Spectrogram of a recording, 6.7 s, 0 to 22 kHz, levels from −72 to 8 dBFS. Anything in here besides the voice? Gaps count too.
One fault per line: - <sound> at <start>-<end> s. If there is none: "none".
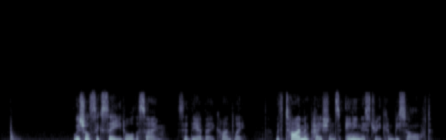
- thud at 0.1-0.7 s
